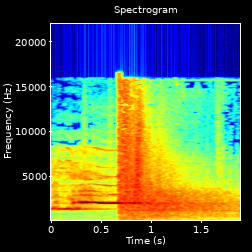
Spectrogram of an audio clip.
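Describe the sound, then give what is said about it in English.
A single gunshot fired by a shooter on North Sweetser Avenue cracks out after a faint, high, steady tone, then its echo rolls on in a long, noisy decay to the end. “Marta heard the gunshot. She said it sounded like a cannon.”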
